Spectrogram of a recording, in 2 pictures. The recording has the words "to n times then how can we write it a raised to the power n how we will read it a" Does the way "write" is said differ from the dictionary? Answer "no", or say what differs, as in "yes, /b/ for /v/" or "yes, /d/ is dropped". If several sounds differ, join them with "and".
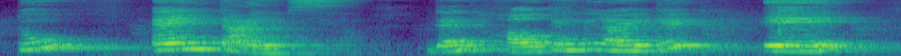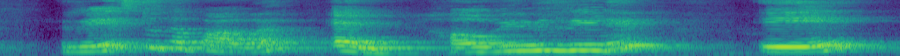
yes, /l/ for /ɹ/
